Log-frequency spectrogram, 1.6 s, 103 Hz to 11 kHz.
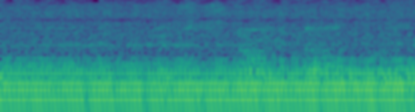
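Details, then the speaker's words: Honda CBR600 F4i that had no power and wouldn't start, started after jump-starting the battery, no solenoid change needed: steady, even idle, no misses or knocks. "got the bike started up didn't even need solenoid none of that just needed the battery to be jumped"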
